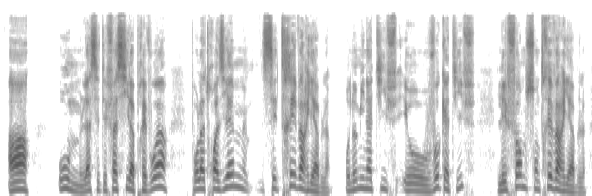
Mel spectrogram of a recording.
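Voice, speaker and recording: A man teaching a Latin grammar lesson to viewers, patient and methodical, repeating each form slowly with small hesitations. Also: fairly high pitch, dark tone, no echo, clean studio sound.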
